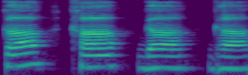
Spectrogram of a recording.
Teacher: कहां से आवाज निकल रही है आपके? कंठ से निकल रही है ना।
